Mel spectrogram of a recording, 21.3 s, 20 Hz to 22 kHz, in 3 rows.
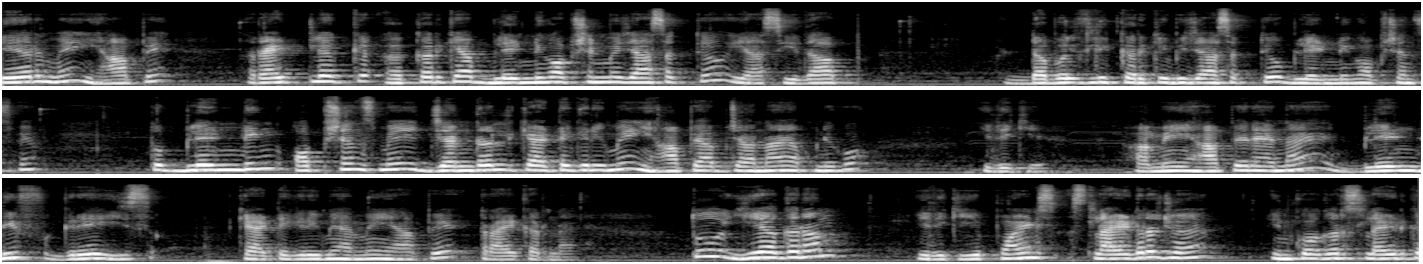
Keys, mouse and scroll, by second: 1.2 right click, 6.4-9.9 drag, 9.9-13.0 drag, 16.0-19.6 drag, 20.0-21.2 drag.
